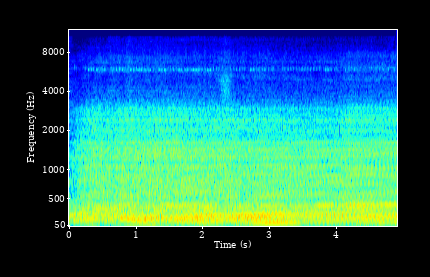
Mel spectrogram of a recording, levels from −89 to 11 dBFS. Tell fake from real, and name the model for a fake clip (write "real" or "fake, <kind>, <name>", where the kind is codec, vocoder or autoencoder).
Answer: real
